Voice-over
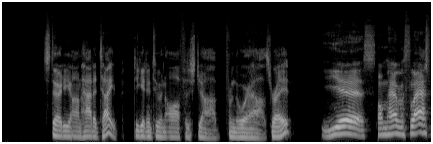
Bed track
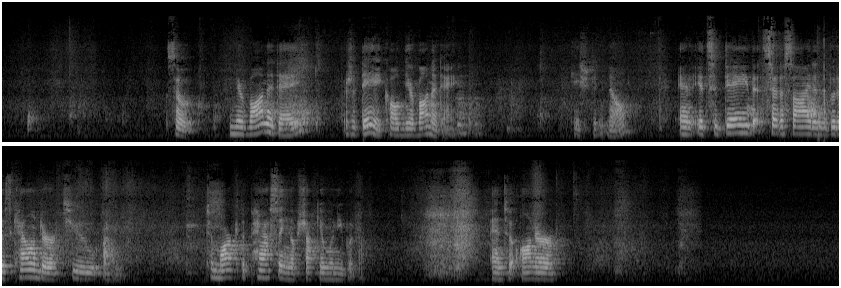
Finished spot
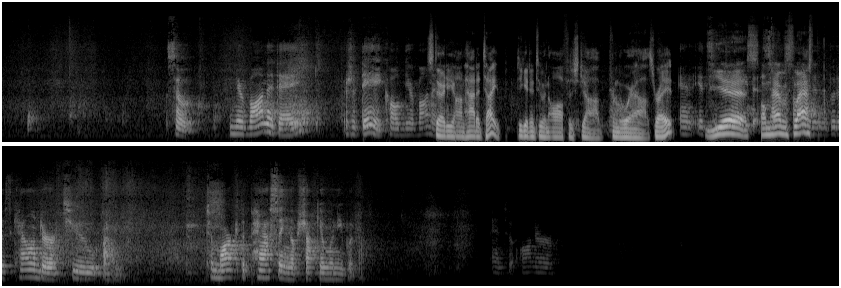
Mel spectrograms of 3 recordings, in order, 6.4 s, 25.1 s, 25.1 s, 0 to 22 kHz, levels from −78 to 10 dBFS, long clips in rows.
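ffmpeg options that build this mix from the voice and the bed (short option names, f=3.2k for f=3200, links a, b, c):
-filter_complex "[0:a]adelay=5750,volume=1dB[a];[1:a]volume=8dB,afade=t=out:st=5.64:d=0.48:silence=0.354813,afade=t=in:st=12.7:d=0.6:silence=0.316228,afade=t=out:st=17.32:d=1.83:silence=0.0375837[b];[a][b]amix=inputs=2:normalize=0"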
